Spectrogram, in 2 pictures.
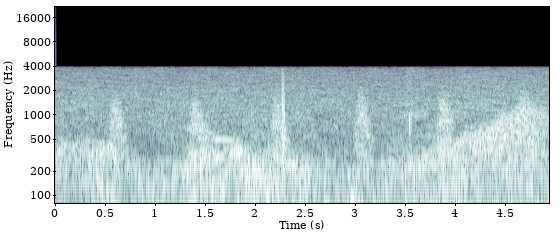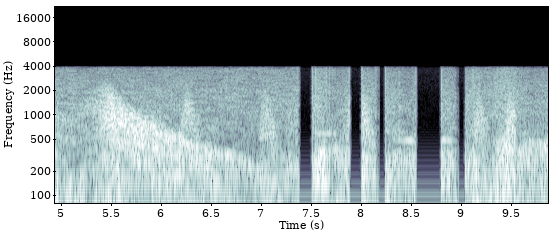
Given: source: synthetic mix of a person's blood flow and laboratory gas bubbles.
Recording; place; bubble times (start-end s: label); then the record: Doppler ultrasound of blood flow; subclavian vein
3.50-3.58 s: bubbles
From the record:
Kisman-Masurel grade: 113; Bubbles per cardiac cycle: 1 to 2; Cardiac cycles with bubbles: 1 to 10%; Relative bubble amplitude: loud (0.450 to 0.775); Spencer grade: 1 (occasional bubble signal discernible with the cardiac motion signal, with majority of cardiac periods free of bubbles); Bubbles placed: anywhere in the cardiac cycle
